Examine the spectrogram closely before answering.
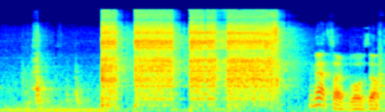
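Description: A ratchet wrench clicks rapidly on an engine bolt.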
